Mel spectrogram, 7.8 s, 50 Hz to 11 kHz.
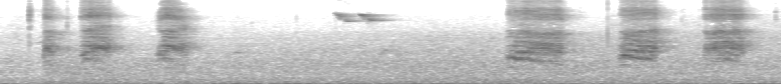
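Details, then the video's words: Young male hooded crow with a breaking voice, August 2022: raspy, broken caws in two bursts, two early and three later, with a brief thin high chirp between them. "У молодого самца вороны ломается голос \ Young male crow has his voice breaking"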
